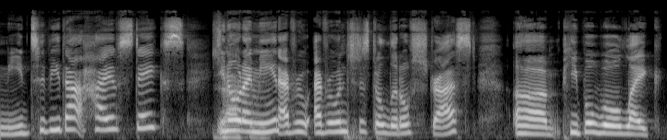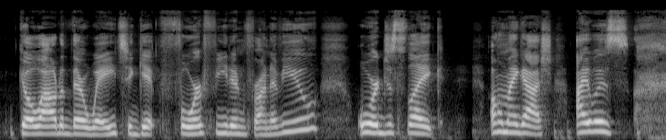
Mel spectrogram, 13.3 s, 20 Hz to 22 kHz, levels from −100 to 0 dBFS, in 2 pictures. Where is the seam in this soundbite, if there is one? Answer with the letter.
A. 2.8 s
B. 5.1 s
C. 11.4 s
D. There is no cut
D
